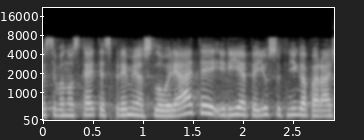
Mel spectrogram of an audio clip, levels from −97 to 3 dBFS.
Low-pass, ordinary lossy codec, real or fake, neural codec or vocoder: 7.2 kHz; Opus, 64 kbps; real; none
